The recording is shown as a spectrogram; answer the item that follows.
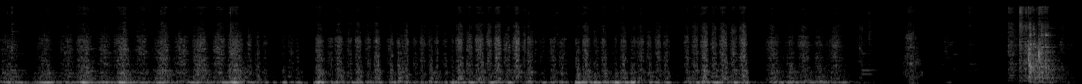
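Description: Hand saw cutting a spline kerf across the mitered corner of a laminated 2x6 rocker clamped in a vise: continuous back-and-forth sawing strokes with a few short pauses. The sawing stops about nine seconds in, followed by a few brief knocks.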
